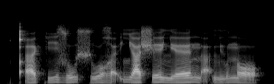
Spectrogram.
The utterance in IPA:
qʼ ɛ˩˧˩ k i˧˥˧ z u˧˥˧ ʃ u˩˧˩ ʁ ɛ̰˧˥ ʎ a˧˥ ʃ e˧˥˧ lʲ ɛː˧˥ n a̰˩˧˩ lʲ u˧˥ n ɔ˧˩

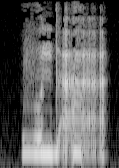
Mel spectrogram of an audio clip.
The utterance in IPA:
v o n d a̰ ɦ a̰

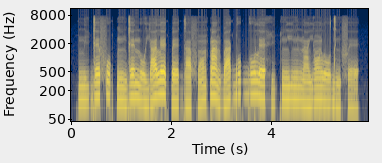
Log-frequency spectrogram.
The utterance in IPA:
n i˧ ɡ ɛ˦ f o˦˨ k͡p ĩ˨ ɡ ɛ˧ n o˨ j a˨˦ l ɛ˦˨ k͡p ɛ˨ ɡ a˨ f ɔ̃˨˦ k͡p ã˦˨ ɡ͡b a˨˦ ɡ͡b o˦ ɡ͡b o˦ l ɛ˧ h i˨ k ĩ˧ j ĩ˧ n ã˧ j ɔ̃˦ l o˧ d ĩ˨ f ɛ˨

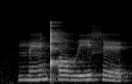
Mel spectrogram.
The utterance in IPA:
m ẽ ǃʼ ɔ β i ɬ e

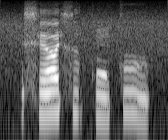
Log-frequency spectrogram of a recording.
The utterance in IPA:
xʲ ã xʲ u k ũ k ɯ

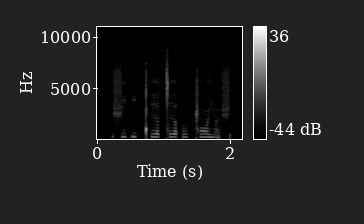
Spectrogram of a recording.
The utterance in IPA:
ʃ i ʔ i ǃʰ ɪ ɐ̯ ǀ ɪ ɐ̯ ʔ u ǁ ɔ̃ j ə̃ ʃ

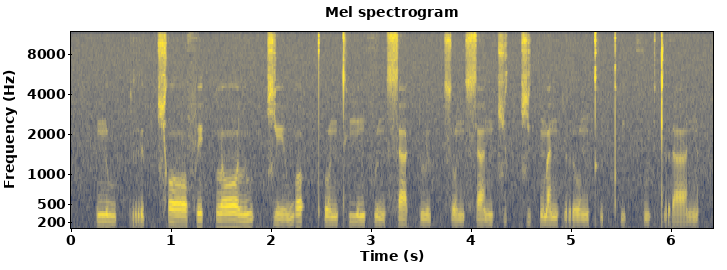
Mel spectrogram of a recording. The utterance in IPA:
n uː˨˩ k̚ p r ɯ˨˩ k̚ t͡ɕʰ ɔː˧ f e˥˩ k̚ p l ɔː˥˩ l u˥˩ ʔ t͡ɕ eː˩˦ w ɔ˥˩ ʔ pʰ o˧ n tʰ iː˦˥ n f ɯ˨˩ ŋ s a˦˥ k̚ p l ɯ˨˩ k̚ s o˧ n s a˦˥ n t͡ɕ u˥˩ k̚ t͡ɕ ɯ˦˥ k̚ m a˥˩ n p r oː˦˥ ŋ kʰ ɯ˥˩ k̚ pʰ i˨˩ t̚ f u˦˥ ʔ t r a˦˥ n

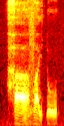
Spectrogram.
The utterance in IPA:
h aː˨˩˨ v a˨˩˨ j ɗ u˨˩˦

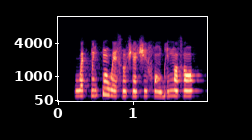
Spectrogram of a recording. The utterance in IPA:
w ɛ˨ k͡p ĩ˨˦ k͡p ũ˦˨ w e˨ s ũ˨ ʃ ɛ̃˨ ʃ i˨ f ɔ̃˨ ɡ͡b i˨˦ n ɔ̃˧ s ɔ̃˦

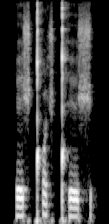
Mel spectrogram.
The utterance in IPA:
e ʃ ǃʰ ɔ̃ ʃ ǃʰ ɪ ʃ

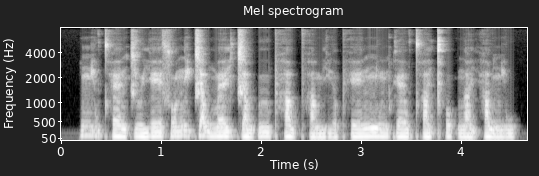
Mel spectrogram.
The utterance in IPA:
ɲ i˧ w t̪ʰ ɛː˩ n t͡ɕ ɯː˩ j eː˧ s o˧˥ n i˥˨ t͡ɕ a˥˨ w m ɛː˧˥ j t͡ɕ a˩˧ w ʔ ɯː˧ pʰ a˧˩ w pʰ a˩˧ m j i˩ ə̯ pʰ eː˧˥ n ɲ u˧ m k ɛː˧˥ w t̪ʰ a˧˥ j kʰ o˥˨ p̚ n a˧˩ j h a˥˨ w ɲ i˧ w

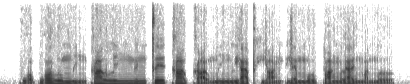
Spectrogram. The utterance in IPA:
k w ɔ̰˨˩ p w ɔ˥˧ l u˥˩ m ḭ˨˩ ŋ k ɑ˥ ʊ̯ l i˥ ŋ m y˥ n t̪ e˥ ɪ̯ k ɑ˥˩ ʊ̯ k ɑ̰˨˩ ʊ̯ m i˥˧ ŋ l j ä˥˩ pʰ j ɑ̰˨˩ ŋ p j ɛ˥˧ m o˥˧ ʊ̯ p ɑ˥˧ ŋ l a˥˩ ɪ̯ m ɑ˩ ʊ̯ n̪ ɤ˥˩

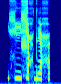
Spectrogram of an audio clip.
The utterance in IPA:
ç i ɕ ɨ ħ d̪ e ħ

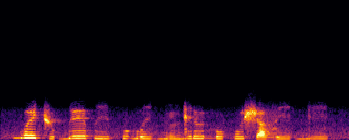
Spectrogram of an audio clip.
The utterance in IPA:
ɡʷ eː˦ t͡ʃ u˨ ɡ͡b eː˦ p iː˧ kʷ ə˦ ɡʷ iː˧ ɡ͡b ĩ˧ ɡ i˦ ɾ ɨ˦ h u˧ kʷ ɨ˧ ʃ a˨ z iː˧ ɡ͡b i˧

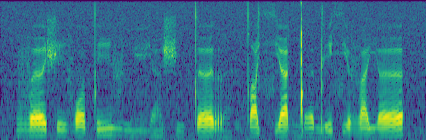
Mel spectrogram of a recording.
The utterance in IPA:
v ɜ ʃ i v ɔ t i v i̤ vʲ a̤ ʃ i̤ t ɜ r a̤ ɡ tˤ i sʲ a ɡ͡ǃ ɜ d i sʲ œ v a j ɜ

